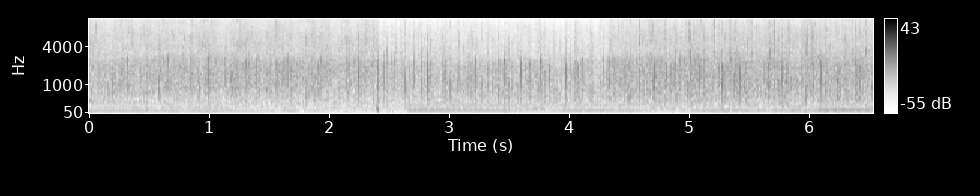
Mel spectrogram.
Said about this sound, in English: All right, can we now just give all of our baptizees and their families a round of applause? Yeah, lift it up.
